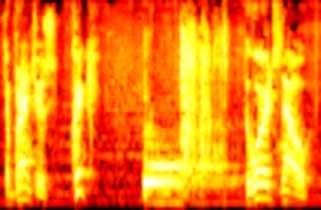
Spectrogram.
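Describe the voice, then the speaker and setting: An actor playing a solemn, intense leader of an occult ritual in an old radio horror drama, giving orders with authority. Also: male voice, fairly high pitch, animated, drawn-out words, exaggerated voice. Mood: commanding, intense. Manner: solemn, commanding. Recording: muffled old radio recording under loud music.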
